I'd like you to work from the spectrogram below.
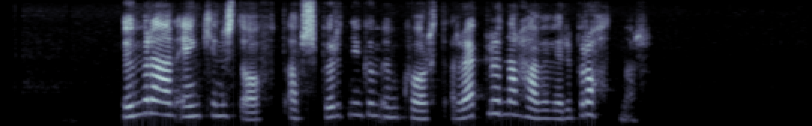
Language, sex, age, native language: Icelandic, female, 40-49, Icelandic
